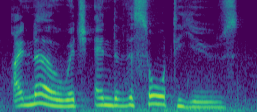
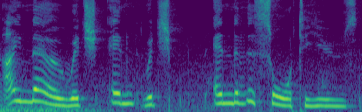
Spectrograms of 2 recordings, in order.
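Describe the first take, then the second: First: It is said in his ordinary accent. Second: It is said in a thick British accent.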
